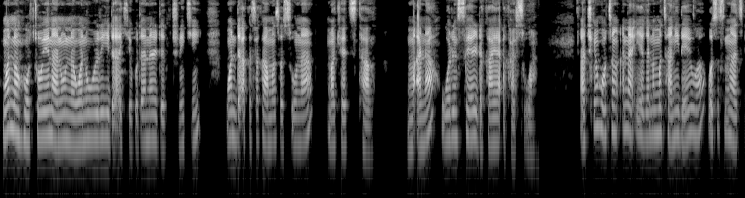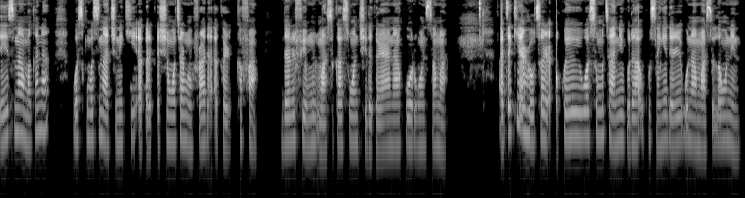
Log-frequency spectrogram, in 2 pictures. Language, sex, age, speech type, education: Hausa, female, 30-45, spontaneous, tertiary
